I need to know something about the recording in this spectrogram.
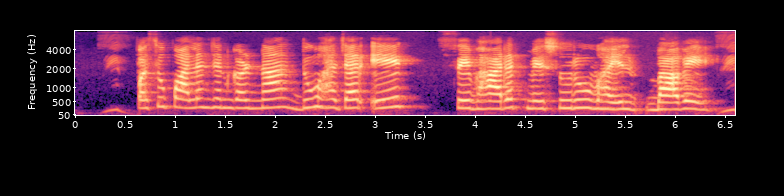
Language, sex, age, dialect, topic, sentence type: Bhojpuri, female, 18-24, Southern / Standard, agriculture, statement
